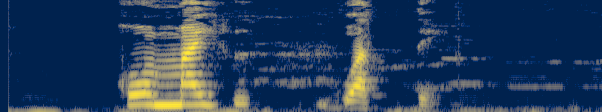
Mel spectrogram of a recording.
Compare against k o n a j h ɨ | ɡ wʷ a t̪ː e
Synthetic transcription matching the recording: k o m a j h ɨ | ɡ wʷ a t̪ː e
